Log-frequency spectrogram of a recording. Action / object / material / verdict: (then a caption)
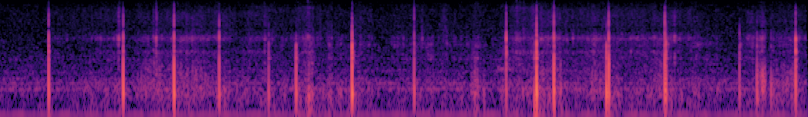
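tap / metal mesh microphone grille on a handheld recorder / metal mesh / none. Long, dark-painted fingernails of both hands scratch and tap directly on the metal mesh grilles of the two X/Y mic capsules on a small handheld Tascam recorder, whose hollow red and black plastic housings sit right at the mics. About seventeen sharp, dry, bright clicks land at irregular intervals, with faint scratchy rustling between them. The close handling sound stands over an otherwise quiet background.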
